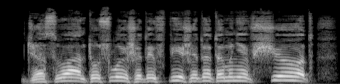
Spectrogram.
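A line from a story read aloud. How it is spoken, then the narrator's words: Yelling over music. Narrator (Russian): заорал, стараясь перекричать музыку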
